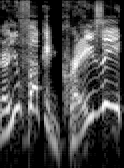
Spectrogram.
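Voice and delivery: high-pitched incredulous telling-off; scolding uncle. Retold or imitated. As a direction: scold like an exasperated relative, pitch way up. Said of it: "talking to her like I was her uncle".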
